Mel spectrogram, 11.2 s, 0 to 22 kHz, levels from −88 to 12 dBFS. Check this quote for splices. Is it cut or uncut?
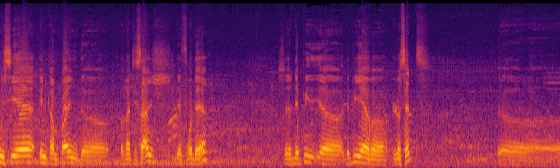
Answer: uncut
